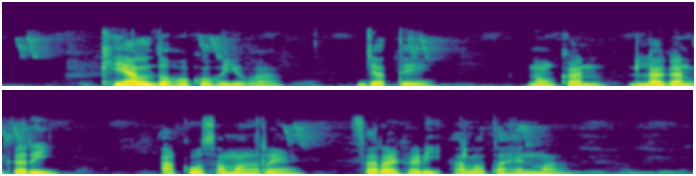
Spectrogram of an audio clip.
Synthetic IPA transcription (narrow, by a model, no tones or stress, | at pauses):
kʰɛjald̪ɔɦɔkɔɦujuʔa | d͡ʒat̪ɛ | nɔŋkanlaɡankaɾi | akɔsamaŋɾɛ | saɾaɡʱəɽialɔt̪aɦɛnma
